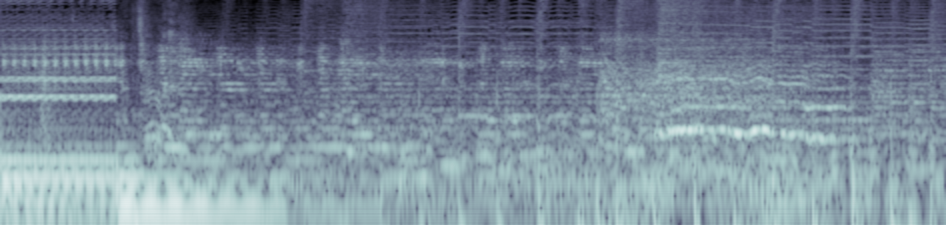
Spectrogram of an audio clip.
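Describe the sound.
A rock song plays on a radio show, with sustained layered tones over a steady, driving drumbeat. The music stays loud and full throughout.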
